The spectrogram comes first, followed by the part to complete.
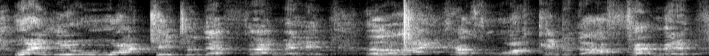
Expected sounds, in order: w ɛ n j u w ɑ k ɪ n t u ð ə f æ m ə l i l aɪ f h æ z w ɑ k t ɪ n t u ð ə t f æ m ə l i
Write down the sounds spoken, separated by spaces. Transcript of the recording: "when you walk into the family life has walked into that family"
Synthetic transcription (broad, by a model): w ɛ n j u w ɑ k ɪ n t u ð ə f æ m ə l i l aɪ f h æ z w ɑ k ɪ n t u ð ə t f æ m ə l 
